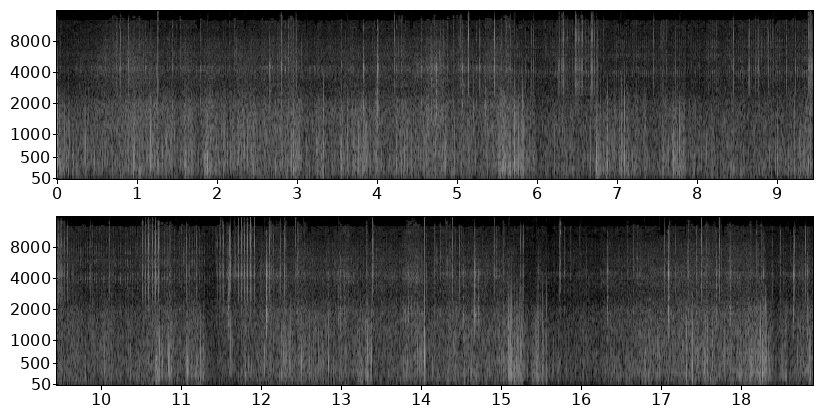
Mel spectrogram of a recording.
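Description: Wind buffets the microphone in gusts.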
